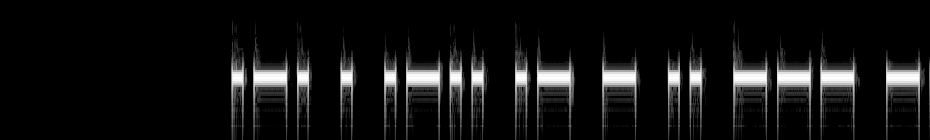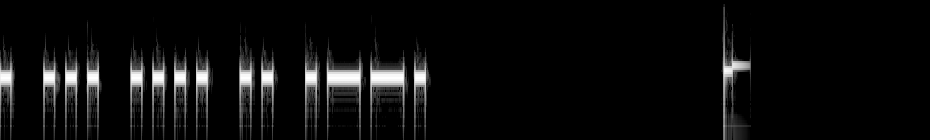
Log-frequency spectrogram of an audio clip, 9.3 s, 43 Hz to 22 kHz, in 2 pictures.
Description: Morse code, heard as a keyed tone, about 22 wpm, 700 Hz. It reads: RELATIONSHIP
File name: Twelve Letter Words - 22wpm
